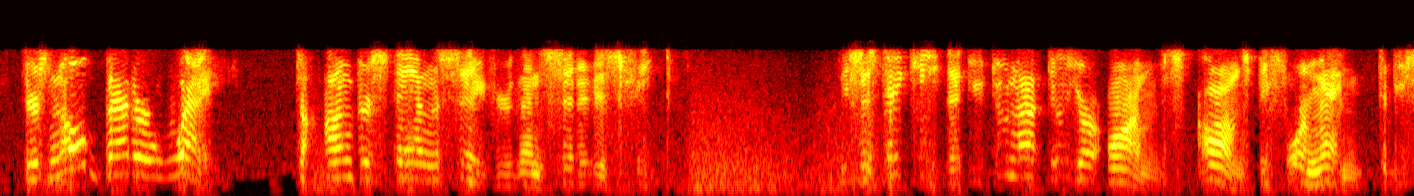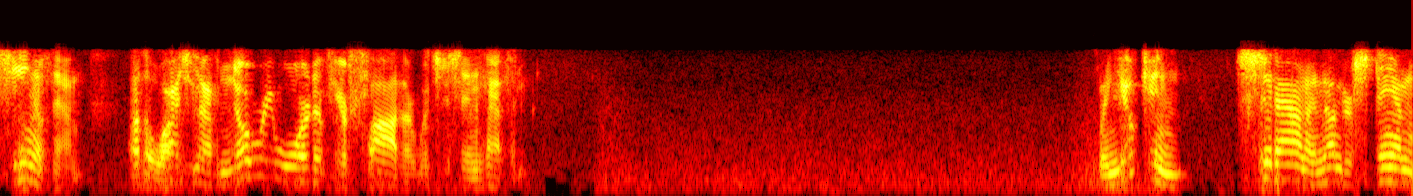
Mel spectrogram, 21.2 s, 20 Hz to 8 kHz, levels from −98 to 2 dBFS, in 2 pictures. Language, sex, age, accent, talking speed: English, male, 50-69, American, 145 wpm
